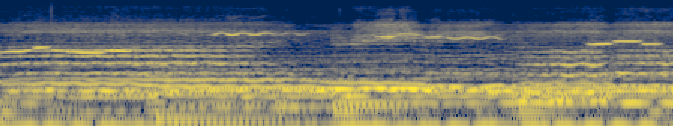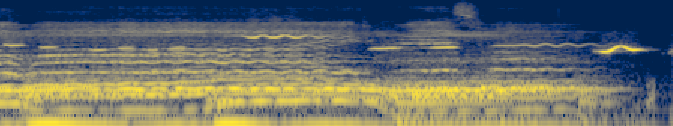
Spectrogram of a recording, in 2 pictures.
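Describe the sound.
A person whistles a wavering, vibrato-laden tune over a full instrumental accompaniment, the melody running steadily throughout before cutting off abruptly at the end.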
